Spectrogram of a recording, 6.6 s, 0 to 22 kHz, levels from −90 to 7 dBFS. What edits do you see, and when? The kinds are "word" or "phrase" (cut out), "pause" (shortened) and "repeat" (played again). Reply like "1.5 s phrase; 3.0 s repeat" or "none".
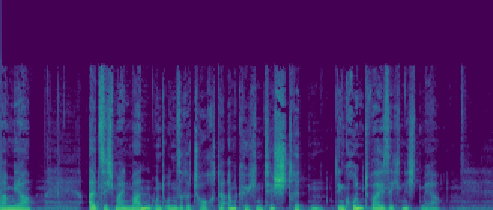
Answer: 4.4 s pause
